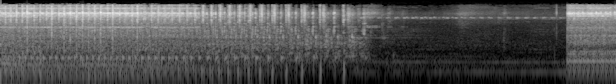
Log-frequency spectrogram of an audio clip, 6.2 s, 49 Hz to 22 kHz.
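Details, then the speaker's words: Free Craftsman Eager One 4HP Tecumseh 20-inch push mower after carburetor replacement: fast, tinny rattle riding on the engine beat, then it dies away. Owner suspects loose inner sheet metal or a bracket; source unclear. "no no what that damn noise is from never heard it before you guys know what that noises"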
